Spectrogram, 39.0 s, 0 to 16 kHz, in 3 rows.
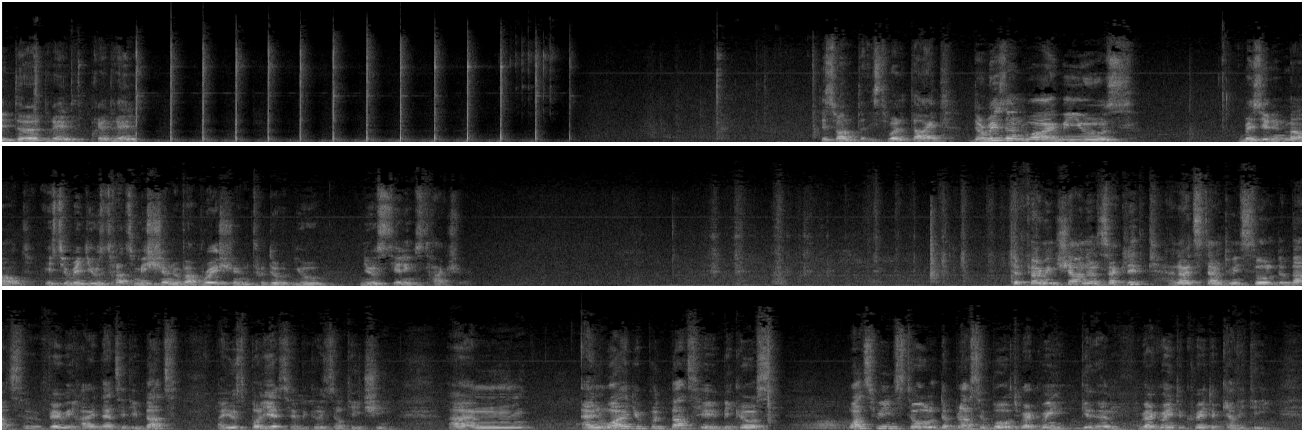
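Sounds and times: low steady hum: 0.0 - 39.0
hammer striking into concrete: 1.4 - 5.5
soft rubbing and scraping: 19.3 - 23.4, 33.8 - 35.1.

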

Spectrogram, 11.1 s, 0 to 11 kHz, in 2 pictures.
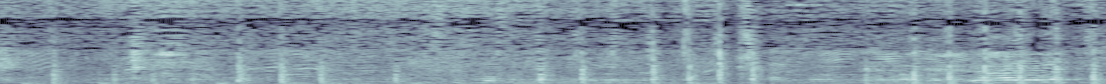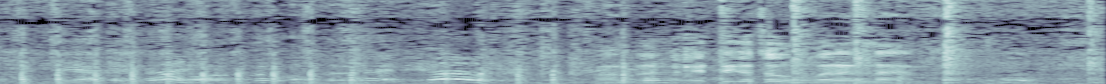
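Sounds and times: cleavers chopping on plastic board: 2.7 - 11.0.

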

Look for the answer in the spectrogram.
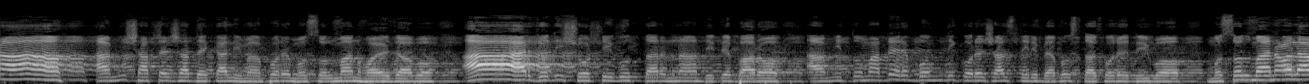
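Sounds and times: man chanting a sermon: 0.0 - 13.0.

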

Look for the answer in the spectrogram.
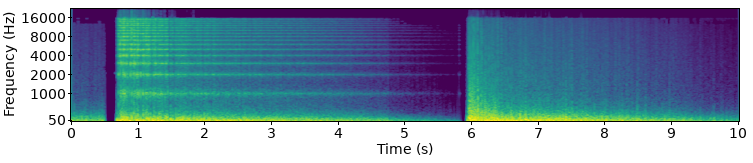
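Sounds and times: boom with deep rumble: 6.0 - 10.0.

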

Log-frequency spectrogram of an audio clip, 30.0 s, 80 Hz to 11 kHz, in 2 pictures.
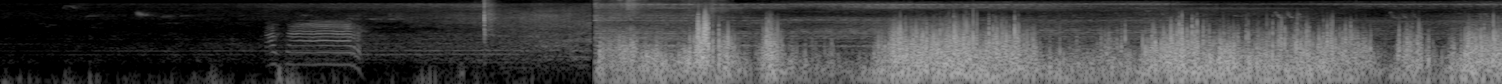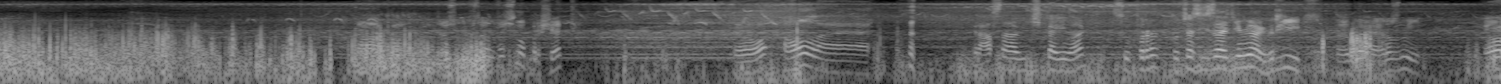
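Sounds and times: wind buffeting microphone: 0.2 - 3.0, 3.7 - 4.9, 5.8 - 30.0
brief pitched whine: 1.6 - 30.0.

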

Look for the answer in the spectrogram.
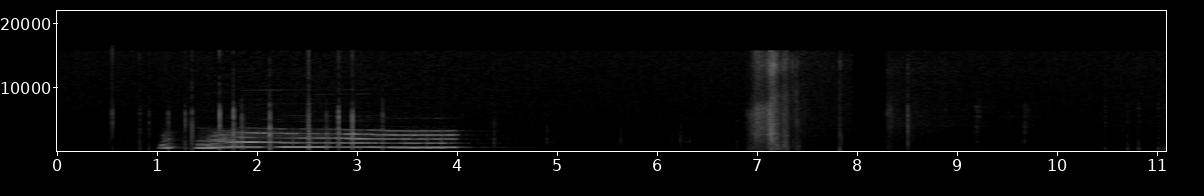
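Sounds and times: long howl: 1.0 - 4.2.

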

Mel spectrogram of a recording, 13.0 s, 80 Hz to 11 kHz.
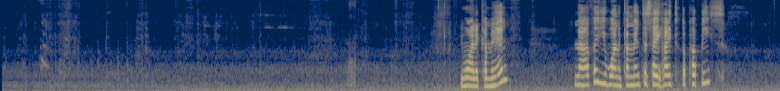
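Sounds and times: low steady rumble: 0.1 - 13.0
puppy whimpering: 0.2 - 2.9, 4.2 - 6.4.

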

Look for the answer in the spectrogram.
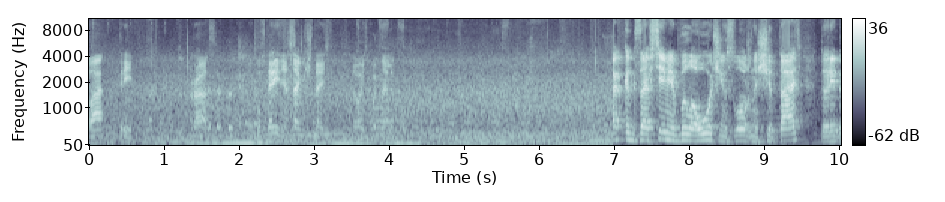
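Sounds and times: low rumble of city traffic: 0.0 - 10.0.

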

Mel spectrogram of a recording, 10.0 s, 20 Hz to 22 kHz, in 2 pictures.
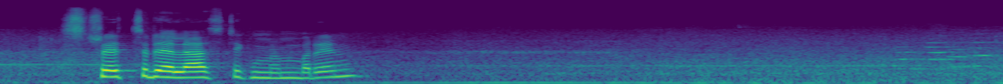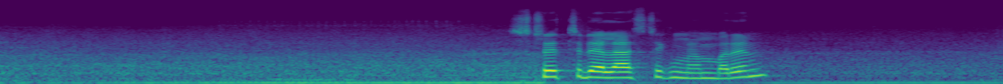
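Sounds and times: low hum: 1.8 - 10.0.

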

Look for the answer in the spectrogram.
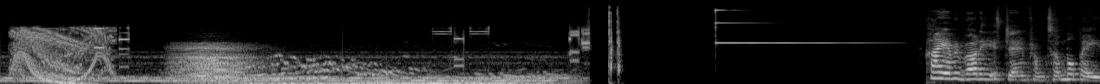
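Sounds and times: intro music with electronic blips: 0.0 - 5.8.

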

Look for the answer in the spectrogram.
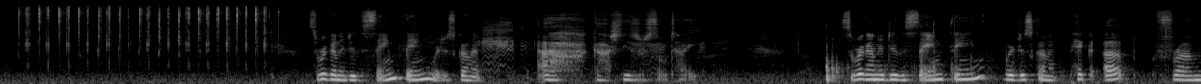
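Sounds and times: nail polish bottle shaken: 0.1 - 2.8.

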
